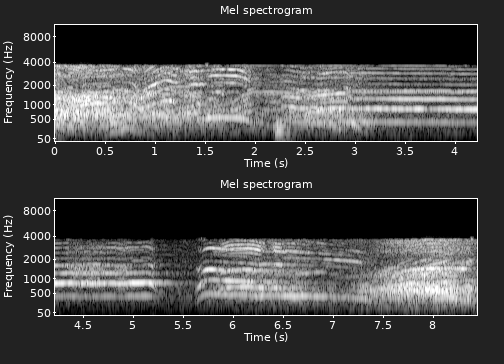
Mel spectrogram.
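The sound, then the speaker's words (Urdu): A large religious gathering chants the Nara-e-Haidri slogan. Many voices hold long, drawn-out tones that glide up and down in a few sustained swells. “نعرہ حیدری تعزیزان گرامی، میں کیونکہ مسلسل نعرہ سنتا رہتا ہوں”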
